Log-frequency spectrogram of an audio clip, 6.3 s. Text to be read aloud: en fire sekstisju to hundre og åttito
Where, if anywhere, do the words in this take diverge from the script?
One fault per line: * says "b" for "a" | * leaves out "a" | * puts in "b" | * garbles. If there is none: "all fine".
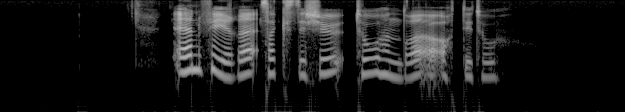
all fine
